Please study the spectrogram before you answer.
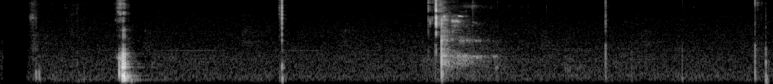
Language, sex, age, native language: Icelandic, female, 50-59, Icelandic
